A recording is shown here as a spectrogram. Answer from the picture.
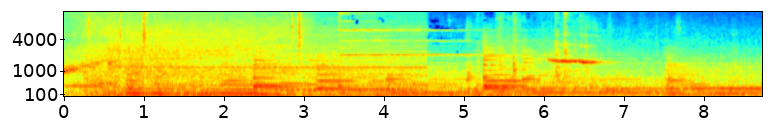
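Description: Background score with sustained chords over held bass notes. A rising whoosh opens it, and a rushing noise runs under the first three seconds. A short high whistling note sounds about six seconds in.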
